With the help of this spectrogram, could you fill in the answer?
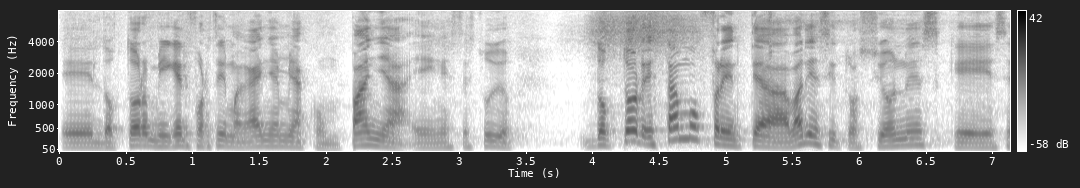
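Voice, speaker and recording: With light background noise, a man speaks at a moderate pace using lively intonation. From El Salvador. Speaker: TV interview host. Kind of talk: TV interview. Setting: studio. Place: studio. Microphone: lapel.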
